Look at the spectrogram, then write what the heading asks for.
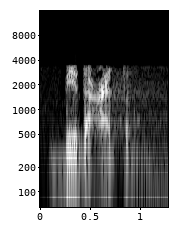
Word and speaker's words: بدعت: اس کا درست تلفظ بدعت، اس کے لغوی معنی ہے نئی چیز، نیا، انوکھا ایجاد کرنا.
